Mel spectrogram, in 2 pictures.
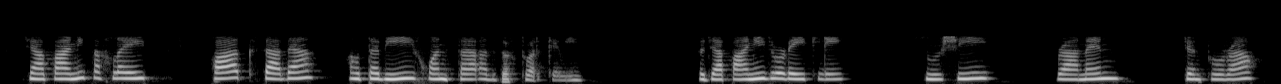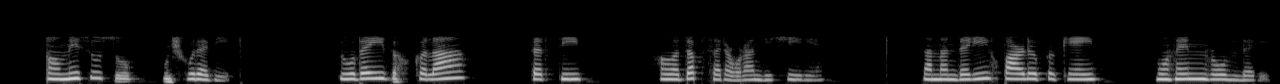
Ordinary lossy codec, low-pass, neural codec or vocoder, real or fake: none; 3.6 kHz; codec, 16 kHz, 0.5 kbps, X-Codec, HuBERT features, trained on LibriSpeech; fake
